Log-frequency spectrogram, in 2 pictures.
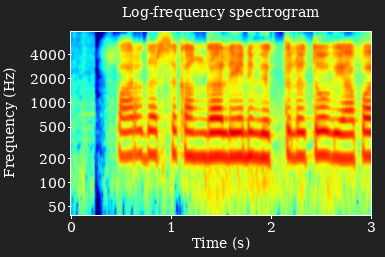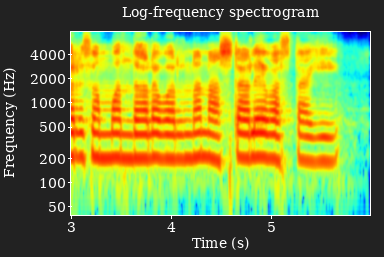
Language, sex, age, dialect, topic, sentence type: Telugu, male, 60-100, Utterandhra, banking, statement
